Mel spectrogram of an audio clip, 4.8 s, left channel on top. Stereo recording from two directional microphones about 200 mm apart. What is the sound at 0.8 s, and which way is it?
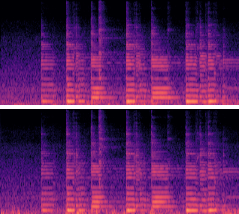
Music, 20° left (ahead or behind).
